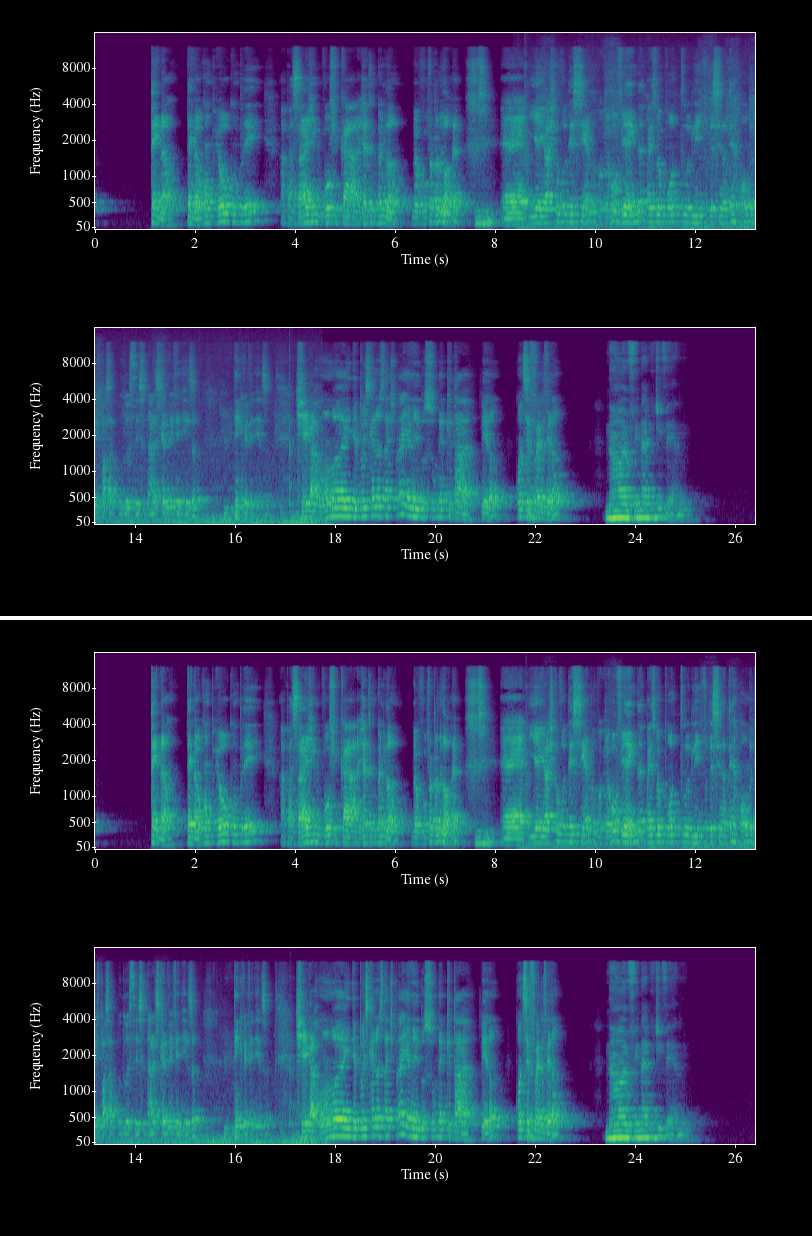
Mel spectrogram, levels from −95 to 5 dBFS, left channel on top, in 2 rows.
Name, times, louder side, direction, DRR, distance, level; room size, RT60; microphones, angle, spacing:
voice 1, 1.1-1.5 1.8-6.1 6.3-15.6 16.0-21.2 21.6-22.5, right 2 dB, 35° right, 2 dB, 1.3 m, -27 dB
voice 2, 7.6-7.9 15.8-16.1 21.8-22.0 23.4-25.0, left 1 dB, 5° right, -1 dB, 1.2 m, -23 dB
sound 1, 8.3-17.8, equal, 80° left, 1.4 m, -40 dB
10.5 x 6.6 x 3.1 m, 0.79 s
head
